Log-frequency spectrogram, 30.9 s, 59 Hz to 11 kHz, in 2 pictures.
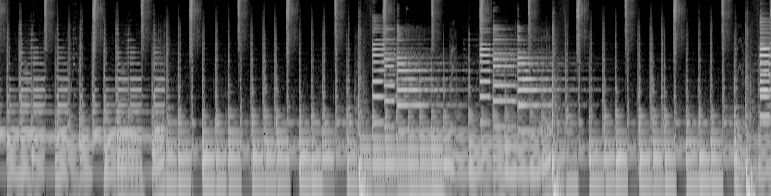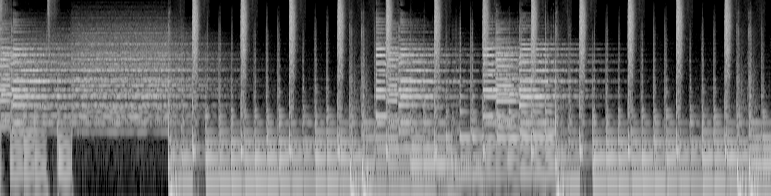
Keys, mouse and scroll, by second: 0.6-1.1 scroll up 1, 1.1 ctrl+KP_1, 1.9-2.3 scroll up 2, 2.3 click, 2.4 Tab, 3.2 click, 4.2 click, 6.3 scroll down 2, 6.6 alt+a, 6.9 Tab, 7.0 scroll down 1, 7.1-9.4 middle drag, 9.4 scroll up 2, 12.0-14.9 drag, 15.8-16.6 scroll down 1, 16.6 scroll down 2, 16.7-17.8 middle drag, 17.8 scroll up 4, 18.1 Tab, 19.5 click, 21.4 Delete, 21.8 scroll down 1, 22.0 middle click, 22.4 Tab, 22.8-23.7 scroll down 1, 23.8 KP_1, 24.3-25.0 scroll up 2, 25.0 Tab, 25.8-26.2 scroll down 1, 26.2-26.7 scroll up 2, 26.7 Tab, 27.1 Tab, 28.7 click, 29.4 alt+a, 29.8-30.6 scroll down 1, 30.6 click.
